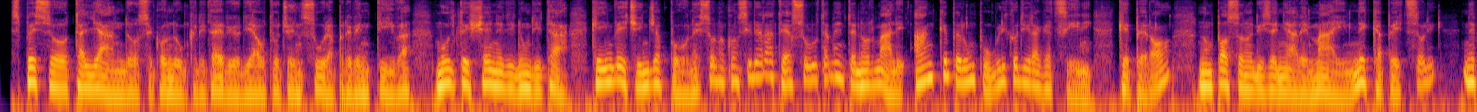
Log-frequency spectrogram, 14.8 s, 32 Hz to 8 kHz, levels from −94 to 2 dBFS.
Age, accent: 60-79, native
